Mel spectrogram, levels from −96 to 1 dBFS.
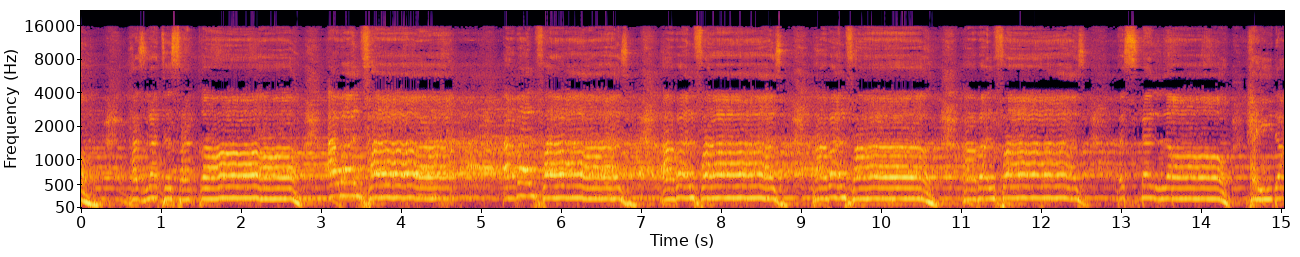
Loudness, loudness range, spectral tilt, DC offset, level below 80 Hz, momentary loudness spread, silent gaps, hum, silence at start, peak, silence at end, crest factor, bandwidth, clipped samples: -11 LUFS; 2 LU; -4.5 dB/octave; under 0.1%; -34 dBFS; 6 LU; none; none; 0 s; 0 dBFS; 0 s; 10 dB; 16.5 kHz; under 0.1%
